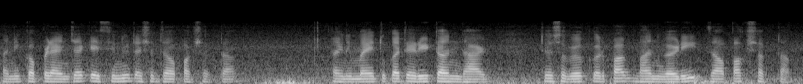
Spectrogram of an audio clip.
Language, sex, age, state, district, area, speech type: Goan Konkani, male, 18-30, Goa, Ponda, urban, spontaneous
